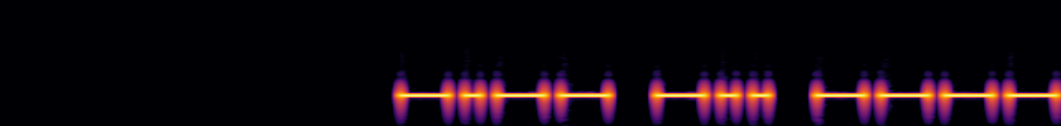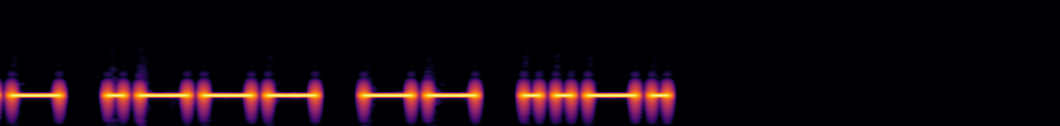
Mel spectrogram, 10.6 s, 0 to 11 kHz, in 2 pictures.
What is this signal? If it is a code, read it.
Morse code, heard as a keyed tone, about 15 wpm, 700 Hz. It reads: YD0JMF
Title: DXCC-100 Call Signs - 6 Characters - Repeated 3x - 15wpm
